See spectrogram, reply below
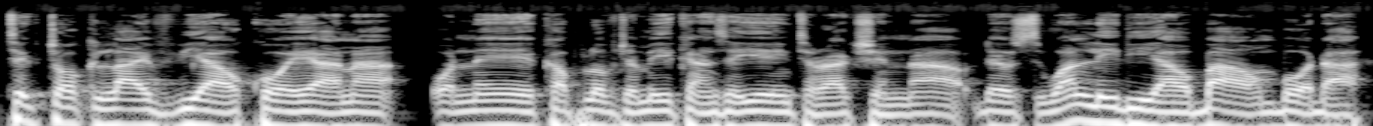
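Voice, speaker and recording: In a low voice that barely shifts in pitch, a Ghanaian-accented host and commentator talks at a moderate pace on his laid-back editorial show. He's chatty and loose, packing in fillers and code-switching between English and Twi.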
